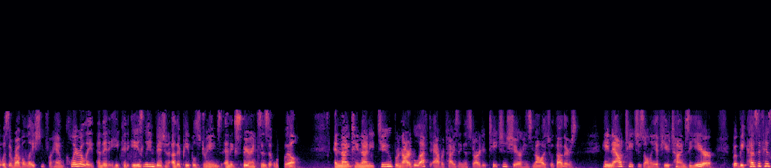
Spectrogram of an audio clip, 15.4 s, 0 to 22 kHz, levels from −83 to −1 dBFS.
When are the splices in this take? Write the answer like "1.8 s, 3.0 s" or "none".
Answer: 1.9 s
